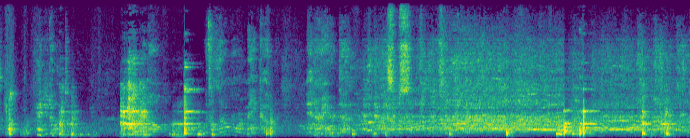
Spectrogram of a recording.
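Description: Metal weight plates clank against each other.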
